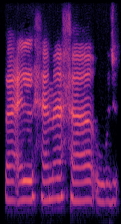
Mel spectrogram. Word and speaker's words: فألهمها: இந்த சொல் நீங்க உச்சரிச்சது பிழையே. இப்ப فألهمها.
